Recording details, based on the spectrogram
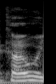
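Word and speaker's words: Kauaʻi: of the okina but when you get to Kauai you say cow you would not say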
